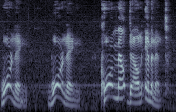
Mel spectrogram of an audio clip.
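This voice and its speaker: A man, the game master, voicing a clipped robotic custodian drone in flat machine-like announcements. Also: high-pitched, slow pace, husky, heavily acted. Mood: alarmed.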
